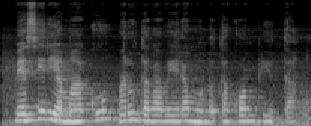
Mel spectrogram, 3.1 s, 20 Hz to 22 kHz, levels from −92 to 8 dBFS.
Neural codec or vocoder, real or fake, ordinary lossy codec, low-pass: vocoder, 44.1 kHz, 128 mel bands every 256 samples, BigVGAN v2; fake; none; 19.8 kHz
